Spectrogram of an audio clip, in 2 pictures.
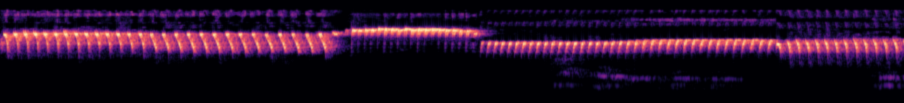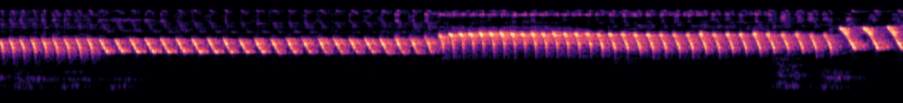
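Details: Belgian canary song recommended for tutoring chicks: long continuous rolling trills that switch pitch several times, with lower warbled notes in between.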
